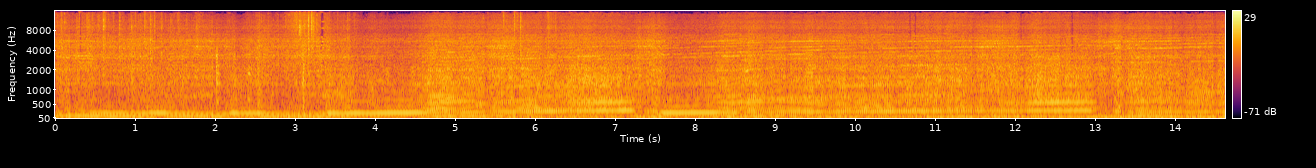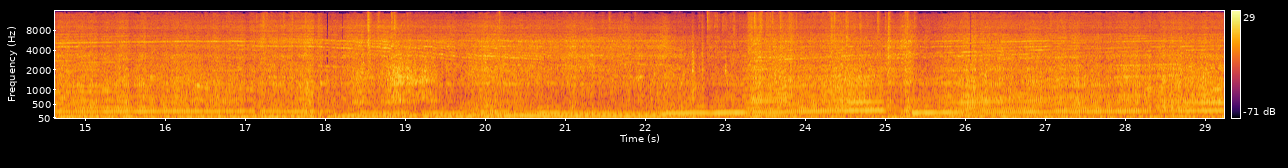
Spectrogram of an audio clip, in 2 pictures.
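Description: BMW E30 rally car's engine heard from inside the cabin, pulling hard through the gears: the engine note climbs steadily in each gear and drops sharply at each upshift, about every six seconds. Around two-thirds of the way through the note falls and wavers, then climbs again.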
